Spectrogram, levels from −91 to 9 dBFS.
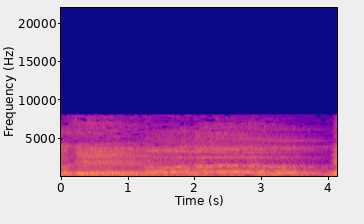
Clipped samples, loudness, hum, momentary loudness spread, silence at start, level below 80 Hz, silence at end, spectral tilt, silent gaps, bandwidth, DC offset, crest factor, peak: under 0.1%; -22 LUFS; none; 5 LU; 0 s; -70 dBFS; 0 s; -3.5 dB/octave; none; 8.4 kHz; under 0.1%; 16 dB; -6 dBFS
